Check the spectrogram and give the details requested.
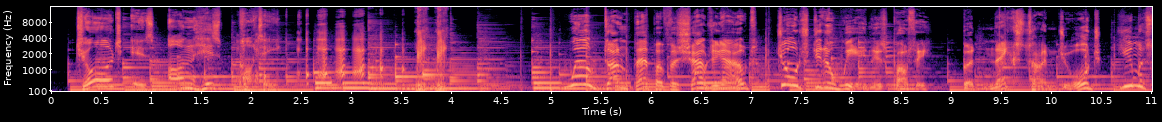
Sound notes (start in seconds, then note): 2.0 giggles, snorts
